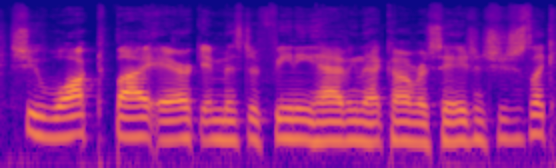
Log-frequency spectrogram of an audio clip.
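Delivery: ordinary delivery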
